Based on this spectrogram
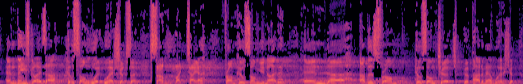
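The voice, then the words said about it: Strong foreign accent. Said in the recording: “I hope you can understand my accent. ... in heaven, everyone speaks like this. ... I sound like Bruce the Shark from Finding Nemo.”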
